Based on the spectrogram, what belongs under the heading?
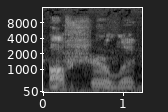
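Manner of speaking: ordinary talk, nothing marked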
